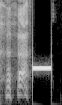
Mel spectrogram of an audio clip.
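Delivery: shrieking burst of laughter; loud high laugh. Real, not acted. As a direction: squeal with laughter.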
